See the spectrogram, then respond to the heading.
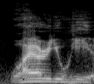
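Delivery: halting, broken Common. Voicing a scout who confronts the party: speaking broken Common. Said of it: "in common that's broken".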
